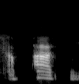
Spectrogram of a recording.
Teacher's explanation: A paroxítona sapato, ela não possui acento gráfico, mas ainda assim ela tem como sílaba tônica a penúltima sílaba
